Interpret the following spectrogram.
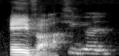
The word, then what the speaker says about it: Eva: Germany Nina's grandmother um it's spelled Eva and it's pronounced Ava better than she was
